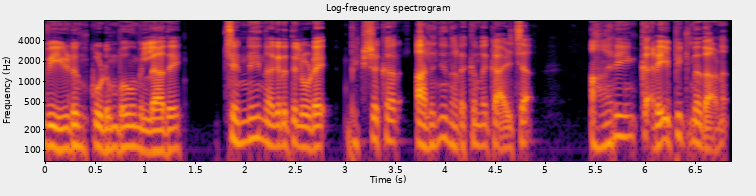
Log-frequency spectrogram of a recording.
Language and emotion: Malayalam, sad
